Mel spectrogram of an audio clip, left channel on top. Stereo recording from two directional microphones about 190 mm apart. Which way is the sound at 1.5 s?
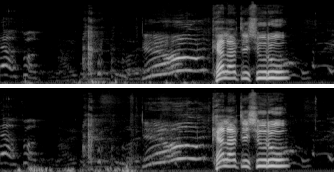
10° right (ahead or behind).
